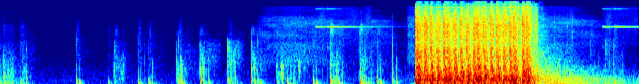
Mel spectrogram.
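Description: Gunfire in the mobile game PUBG Mobile: a run of separate single shots at a steady clip, then a loud continuous burst of automatic fire lasting over a second, trailing into a softer tail.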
